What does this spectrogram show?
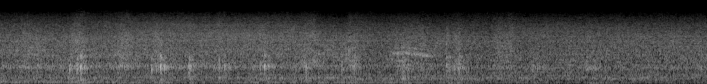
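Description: Sliced onions sizzling in oil in a kadai while a wooden spatula stirs them, scraping and knocking against the pan a few times in the first three seconds; the onions are being sautéed until soft.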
